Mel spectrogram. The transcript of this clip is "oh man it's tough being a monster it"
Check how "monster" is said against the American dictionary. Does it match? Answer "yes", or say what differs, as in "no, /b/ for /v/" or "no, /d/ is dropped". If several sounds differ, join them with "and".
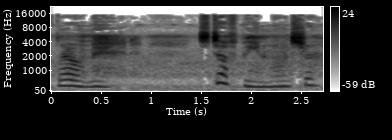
yes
